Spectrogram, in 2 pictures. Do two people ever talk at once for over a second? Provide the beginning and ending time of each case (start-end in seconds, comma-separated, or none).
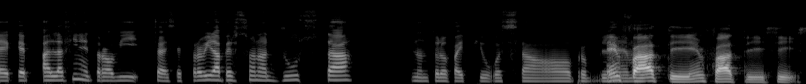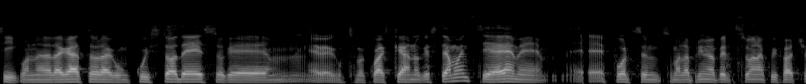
none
